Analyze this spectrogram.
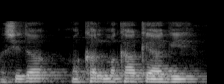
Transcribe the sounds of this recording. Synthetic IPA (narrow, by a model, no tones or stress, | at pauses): mɐsid̪ɐmɐkʰɐlmɐkʰakejaɡi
